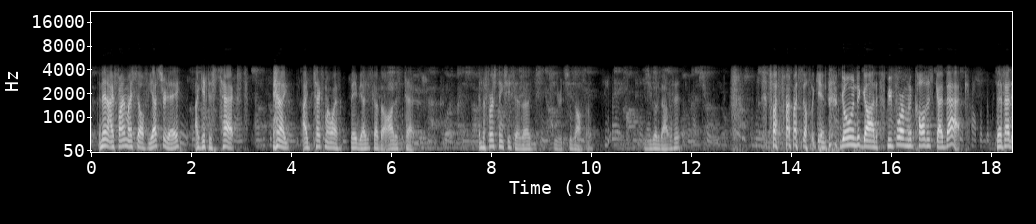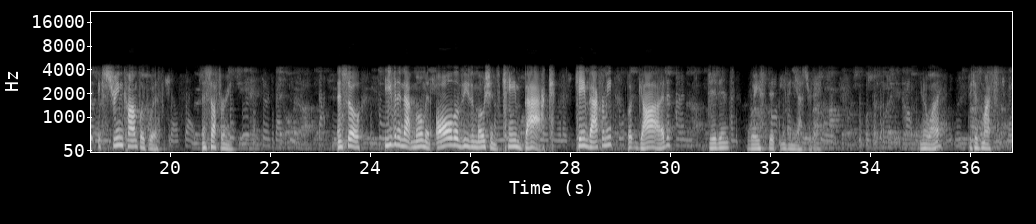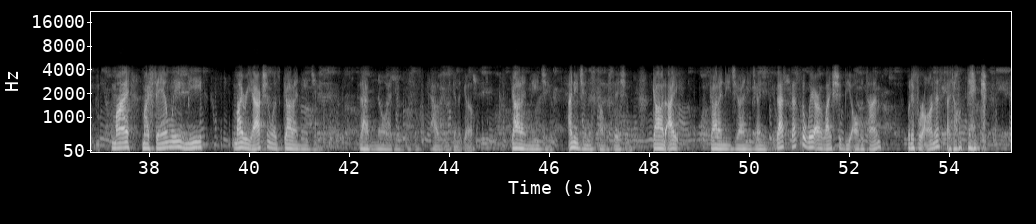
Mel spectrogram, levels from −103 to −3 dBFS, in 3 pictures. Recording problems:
high frequencies cut off; severe; nothing above 4 kHz
background chatter; faint; throughout; 2 voices, 20 dB below the speech

